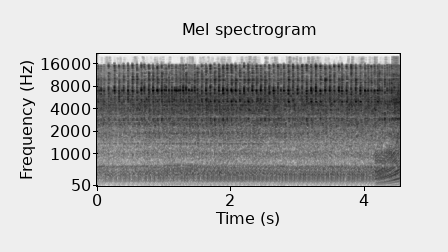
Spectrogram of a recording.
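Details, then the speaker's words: Stihl BG56C leaf blower, 27cc 0.9hp two-stroke, warmed up. With the low-speed mixture screw turned all the way left, the idle is boggy, dull and dropped, not crisp. About half a turn brings it back to running right. Lean low-speed mixture. "notice it's boggy and the idle has dropped. Sure, it'll run, but it's not running like it should."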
